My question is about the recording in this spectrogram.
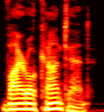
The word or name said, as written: Viral Content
